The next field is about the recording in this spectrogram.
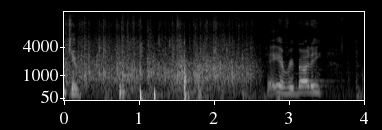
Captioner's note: audience clapping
